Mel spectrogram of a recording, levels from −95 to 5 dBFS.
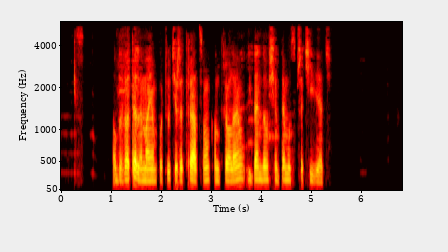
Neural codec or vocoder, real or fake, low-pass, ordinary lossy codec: none; real; 5.4 kHz; MP3, 32 kbps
